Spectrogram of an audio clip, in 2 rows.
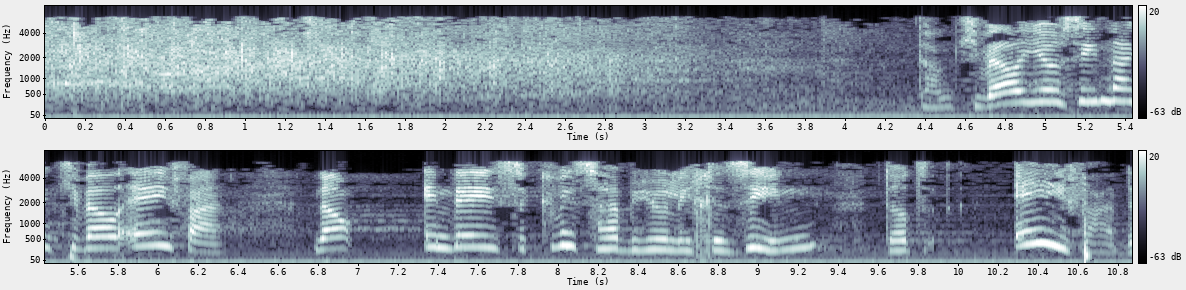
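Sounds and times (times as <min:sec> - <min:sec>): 
audience applause: 0:00.0 - 0:03.6
speech: 0:04.6 - 0:10.8.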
